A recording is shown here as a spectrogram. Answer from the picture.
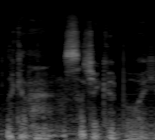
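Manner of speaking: tender whisper to a pet; whispered praise. Real, not acted. Praising the cat softly.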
